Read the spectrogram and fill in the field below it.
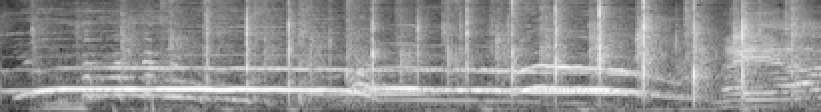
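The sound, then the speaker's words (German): Excited cheering with a sustained high whoop or howl-like shout over dense, irregular clapping from a small group celebrating finishing an escape room game, loud throughout and settling slightly at the end. “Wir haben die Welt gerettet. Ja, großer Jubel.”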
